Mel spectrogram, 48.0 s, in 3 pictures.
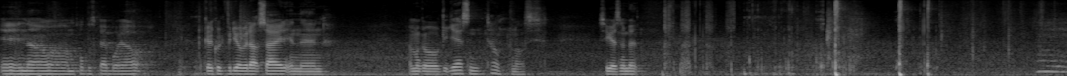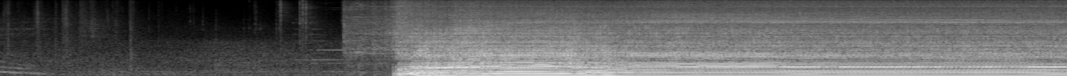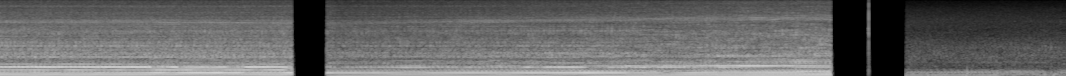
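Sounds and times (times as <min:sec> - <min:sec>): car engine starting and idling: 0:21.2 - 0:36.4, 0:37.0 - 0:44.5.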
